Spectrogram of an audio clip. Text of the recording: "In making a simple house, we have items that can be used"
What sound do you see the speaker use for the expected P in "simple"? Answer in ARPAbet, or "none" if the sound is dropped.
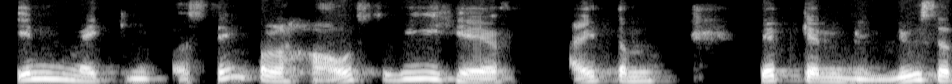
P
